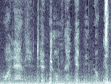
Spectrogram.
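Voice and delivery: very soft, secretive whisper; imitating mother's hushed warning; frightened mother's whisper. Mother hushing children past stepfather's room.

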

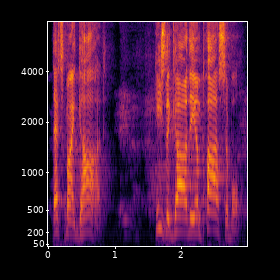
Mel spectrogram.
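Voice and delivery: loud, driving preacher cadence; full-force preaching. Acted. Preacher rousing his congregation, loud full-force preaching.

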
